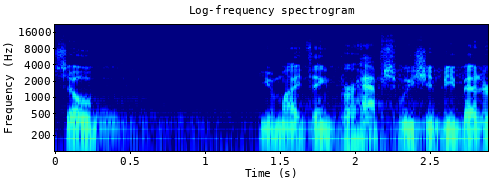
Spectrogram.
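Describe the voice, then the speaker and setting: A man's bright, sharp tone with audible room echo. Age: 70s. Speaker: entrepreneur and keynote speaker. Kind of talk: public speech. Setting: convention center stage with audience.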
